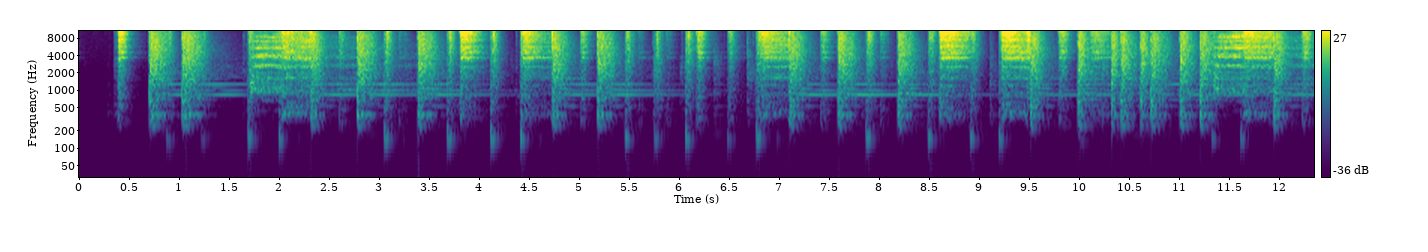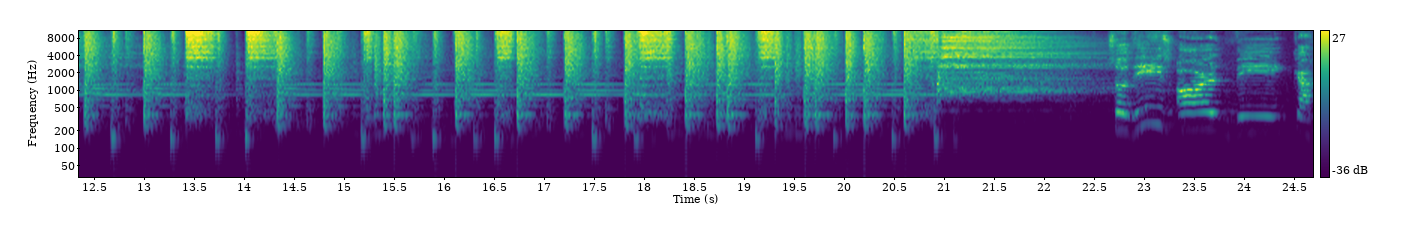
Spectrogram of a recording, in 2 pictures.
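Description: Small acoustic drum kit, with a cajon as the kick, a birch snare and Sabian SR2 hi-hats, played with thick Vater Cajon Brush rods in a steady groove for about twenty seconds. It ends on a cymbal ringing out and fading over a couple of seconds.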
